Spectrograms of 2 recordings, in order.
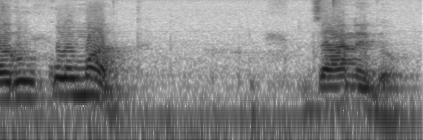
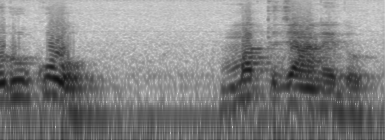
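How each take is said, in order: First: "रुको मत" as one unit, a long break, then "जाने दो" falling; pause after मत. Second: "रुको" alone, a break, then "मत जाने दो" run together; pause after रुको. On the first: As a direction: break the phrase between मत and जाने. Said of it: "इसी यति को उठा करके अगर मैं यहां लगा देता हूं". ("रुको मत" के बाद ठहराव, फिर "जाने दो") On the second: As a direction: break the phrase between रुको and मत. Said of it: "अगर मैं यहां यति लगाता हूं". ("रुको" के बाद ठहराव, फिर "मत जाने दो") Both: Shown as a demonstration.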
